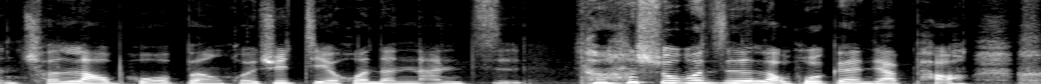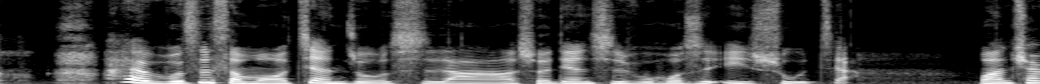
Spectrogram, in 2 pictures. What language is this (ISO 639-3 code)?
zho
